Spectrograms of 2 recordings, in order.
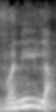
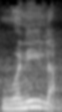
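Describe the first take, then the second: First: The first syllable is a short vuh. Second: The same.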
